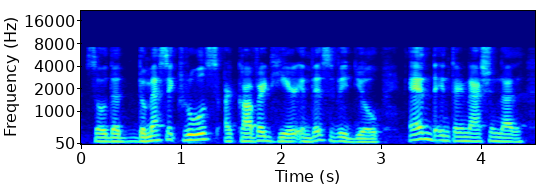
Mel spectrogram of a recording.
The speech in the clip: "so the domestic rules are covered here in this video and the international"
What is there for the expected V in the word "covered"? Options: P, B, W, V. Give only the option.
V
